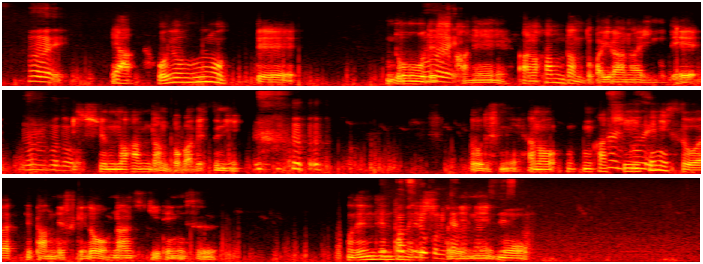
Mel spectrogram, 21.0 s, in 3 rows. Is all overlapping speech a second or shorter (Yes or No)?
No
